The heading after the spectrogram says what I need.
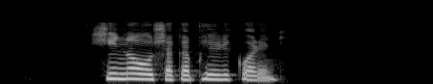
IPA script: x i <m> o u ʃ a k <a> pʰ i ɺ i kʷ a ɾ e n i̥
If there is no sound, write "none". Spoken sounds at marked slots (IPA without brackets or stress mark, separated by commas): n, a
